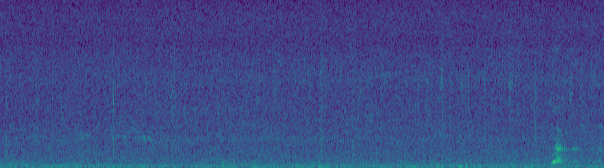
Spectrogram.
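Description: Faint ticks and rustles of a Eurasian jay pecking open blackbird eggs in the nest, over a steady low hiss. About five and a half seconds in comes one short, loud bird call that sweeps upward.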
